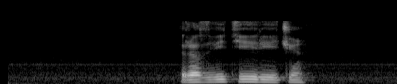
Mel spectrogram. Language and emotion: Russian, neutral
